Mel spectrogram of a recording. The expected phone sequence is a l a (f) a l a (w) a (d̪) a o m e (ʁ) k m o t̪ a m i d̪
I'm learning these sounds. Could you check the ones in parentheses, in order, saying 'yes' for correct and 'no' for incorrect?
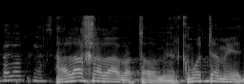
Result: no, no, no, yes

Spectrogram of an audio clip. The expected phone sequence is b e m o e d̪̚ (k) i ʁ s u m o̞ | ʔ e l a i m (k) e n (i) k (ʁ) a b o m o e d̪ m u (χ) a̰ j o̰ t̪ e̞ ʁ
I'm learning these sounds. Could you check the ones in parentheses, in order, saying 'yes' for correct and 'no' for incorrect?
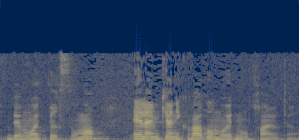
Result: no, yes, yes, no, yes

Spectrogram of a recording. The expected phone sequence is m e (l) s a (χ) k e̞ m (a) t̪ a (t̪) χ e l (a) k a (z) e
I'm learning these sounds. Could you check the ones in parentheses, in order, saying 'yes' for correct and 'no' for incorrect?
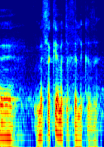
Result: no, no, no, no, no, yes

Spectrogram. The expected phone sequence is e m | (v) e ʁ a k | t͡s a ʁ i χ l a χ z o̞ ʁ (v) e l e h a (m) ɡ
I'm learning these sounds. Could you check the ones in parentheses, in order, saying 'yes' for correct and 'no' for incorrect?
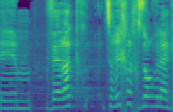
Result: yes, yes, no

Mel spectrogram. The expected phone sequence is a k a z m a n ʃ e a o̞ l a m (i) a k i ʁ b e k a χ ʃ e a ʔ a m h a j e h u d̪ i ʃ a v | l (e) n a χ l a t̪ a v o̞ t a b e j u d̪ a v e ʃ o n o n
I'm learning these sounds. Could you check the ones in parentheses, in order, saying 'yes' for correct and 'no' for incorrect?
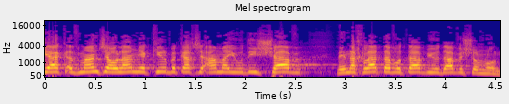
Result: no, yes

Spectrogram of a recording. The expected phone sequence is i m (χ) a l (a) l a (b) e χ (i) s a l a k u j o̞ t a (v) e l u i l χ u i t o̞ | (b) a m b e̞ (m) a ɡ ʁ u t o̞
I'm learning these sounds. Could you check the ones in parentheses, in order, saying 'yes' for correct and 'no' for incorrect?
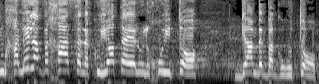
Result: yes, no, no, no, no, no, no

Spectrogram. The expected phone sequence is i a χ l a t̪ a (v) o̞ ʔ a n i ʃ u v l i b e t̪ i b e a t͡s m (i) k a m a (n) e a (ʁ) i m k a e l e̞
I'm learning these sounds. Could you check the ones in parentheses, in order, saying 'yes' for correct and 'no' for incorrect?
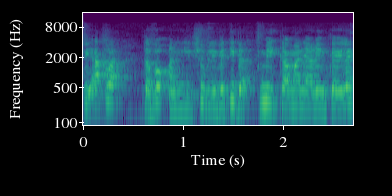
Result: yes, yes, yes, yes

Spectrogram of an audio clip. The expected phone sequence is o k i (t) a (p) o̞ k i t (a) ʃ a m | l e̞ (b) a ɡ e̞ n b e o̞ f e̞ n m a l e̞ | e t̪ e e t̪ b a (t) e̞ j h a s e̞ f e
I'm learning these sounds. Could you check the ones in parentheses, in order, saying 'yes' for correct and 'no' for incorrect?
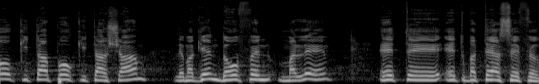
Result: yes, yes, yes, no, yes

